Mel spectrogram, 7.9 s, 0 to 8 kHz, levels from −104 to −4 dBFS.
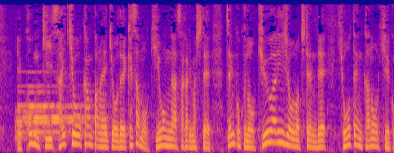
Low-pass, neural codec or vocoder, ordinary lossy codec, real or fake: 7.2 kHz; none; MP3, 32 kbps; real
